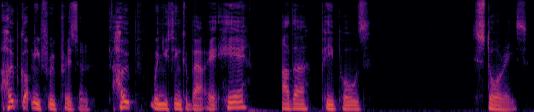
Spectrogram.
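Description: A middle-aged man speaking in a South East London accent, unhurried and emphatic. He leans on key words with deliberate stresses. The recording is close and dry, with no room around him. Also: mid-range voice, warm tone, no room sound. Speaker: interview guest. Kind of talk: reflective interview answers.

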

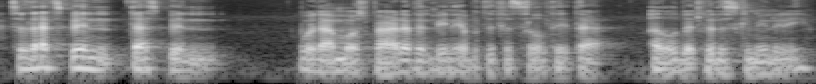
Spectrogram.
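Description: An earnest man phones in to ask for advice, his voice heavy with gravel and a husky edge. He talks haltingly, leaning on fillers and restarting his sentences as he explains himself. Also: medium pitch. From Barbados. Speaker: caller, surf shop founder. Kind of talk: casual call-in chat.

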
